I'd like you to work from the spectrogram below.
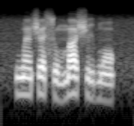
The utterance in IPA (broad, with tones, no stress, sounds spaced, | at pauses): w ɛ̃˦ ʃ ɛ˦ s u˧ m a˦ ʃ i˧ b ɔ̃˧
